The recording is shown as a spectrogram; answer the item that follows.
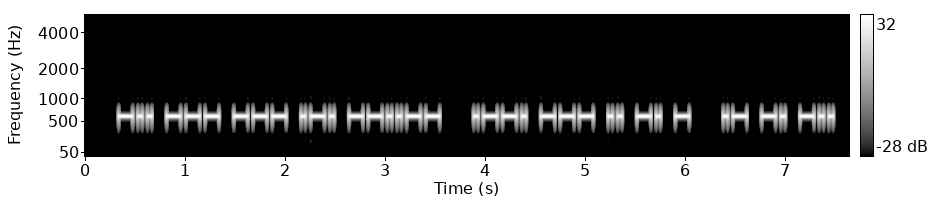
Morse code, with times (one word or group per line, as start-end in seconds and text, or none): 0.3-3.5 DOOR,
3.9-6.0 POINT
6.4-7.5 AND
